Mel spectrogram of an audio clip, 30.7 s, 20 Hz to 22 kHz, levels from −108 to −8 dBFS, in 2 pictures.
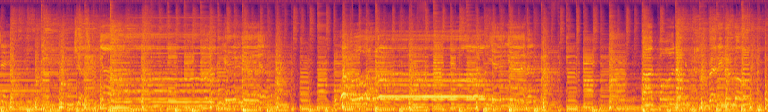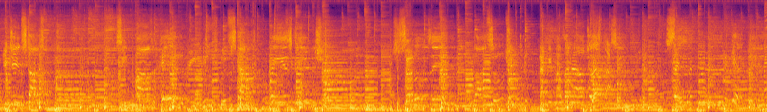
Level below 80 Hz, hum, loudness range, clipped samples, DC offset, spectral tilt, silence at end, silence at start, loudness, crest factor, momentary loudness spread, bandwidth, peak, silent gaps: -32 dBFS; none; 2 LU; under 0.1%; under 0.1%; -4 dB/octave; 0 s; 0 s; -18 LUFS; 18 dB; 5 LU; over 20 kHz; 0 dBFS; none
